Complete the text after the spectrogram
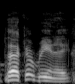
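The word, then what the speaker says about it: Pekka Rinne: And then I will never forget, it was probably 2005, some guy named, nobody could say his name right, Pecorino. – Yep. Well, we always used to tell the other broadcasters, think of that song, the Macarena. – Yeah. – Oh, Pecorino.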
